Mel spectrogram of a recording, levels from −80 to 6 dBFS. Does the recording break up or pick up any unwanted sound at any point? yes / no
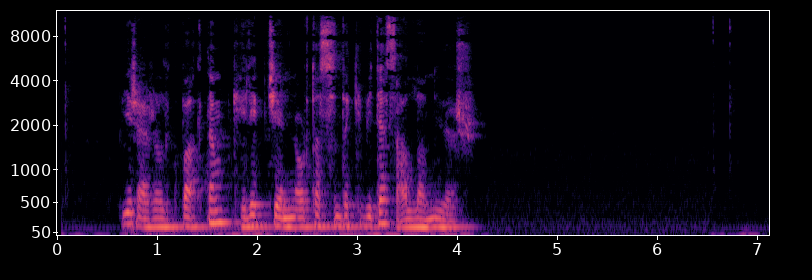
no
